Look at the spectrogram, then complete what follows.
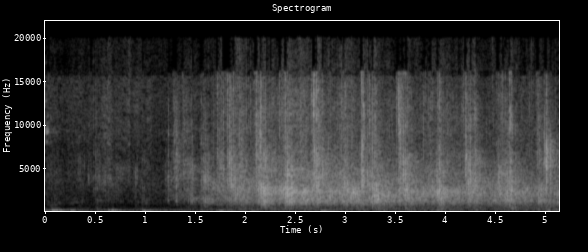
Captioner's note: applause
